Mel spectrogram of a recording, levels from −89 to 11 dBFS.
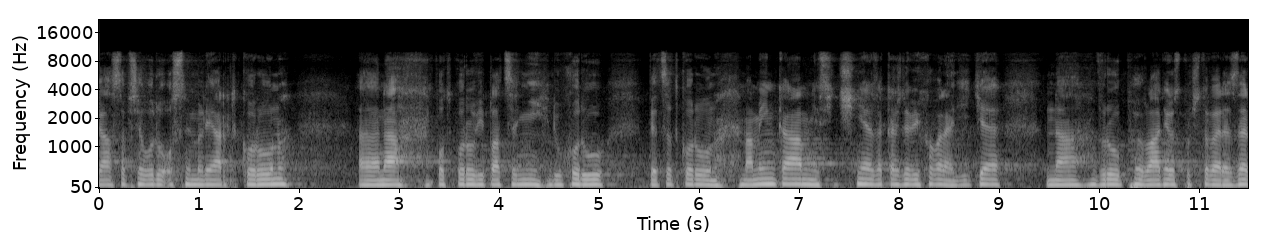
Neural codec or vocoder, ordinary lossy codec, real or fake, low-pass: none; Opus, 32 kbps; real; 9.9 kHz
